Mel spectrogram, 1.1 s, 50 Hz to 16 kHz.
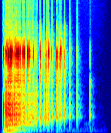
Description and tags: The source was captured with the extremely rare and expensive Josephson C720 microphone (one of only twenty ever made) through Amek preamplification and into Pro Tools. Final edits were performed in Cool Edit Pro. We reckon we're the first people in the world to have used this priceless microphone for such an ignoble purpose! Recorded on 3rd December 2010 by Brady Leduc at Pulsworks Audio Arts.
gas, brewing, rectum, c720, noise, flatulation, bottom, bowel, josephson, flatulence, farts, wind, rectal, amek, embouchure, passing, flatulate, brew, bathroom, fart, breaking, flatus, farting, trump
